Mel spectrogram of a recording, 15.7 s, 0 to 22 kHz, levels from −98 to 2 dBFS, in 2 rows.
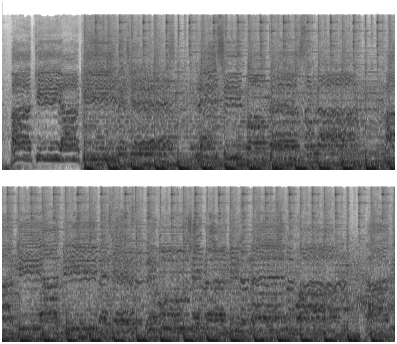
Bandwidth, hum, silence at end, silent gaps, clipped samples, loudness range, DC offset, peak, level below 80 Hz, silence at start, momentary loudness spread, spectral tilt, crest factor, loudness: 16 kHz; none; 0 s; none; under 0.1%; 1 LU; under 0.1%; -2 dBFS; -16 dBFS; 0 s; 2 LU; -4.5 dB/octave; 10 dB; -14 LUFS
